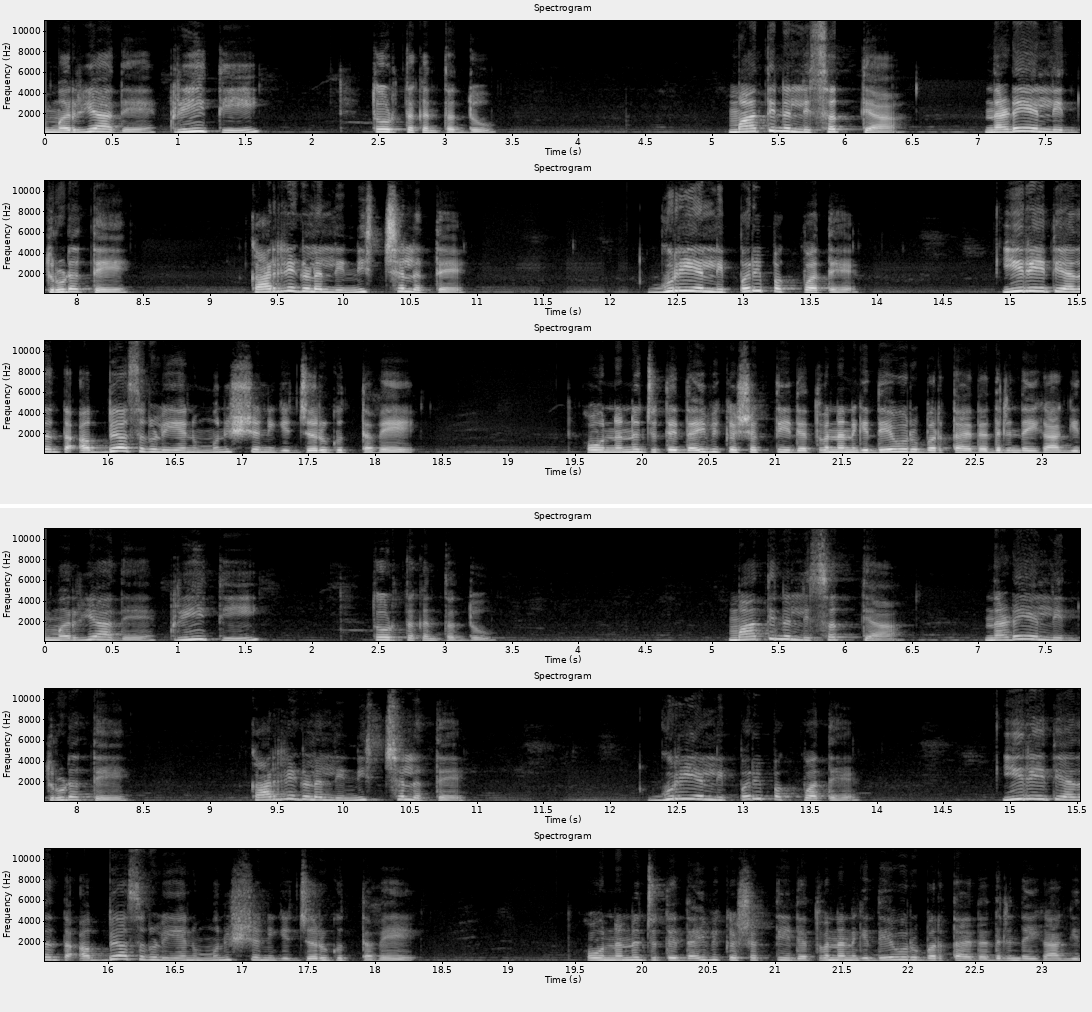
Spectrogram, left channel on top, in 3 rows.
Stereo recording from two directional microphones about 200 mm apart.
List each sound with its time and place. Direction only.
0.1 s speech: 15° left (ahead or behind)
5.1 s speech: 15° left (ahead or behind)
12.2 s speech: 20° left (ahead or behind)
13.4 s speech: 10° left (ahead or behind)
14.8 s speech: 10° left (ahead or behind)
19.4 s speech: 10° left (ahead or behind)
